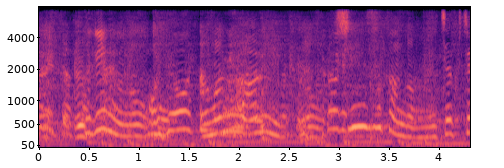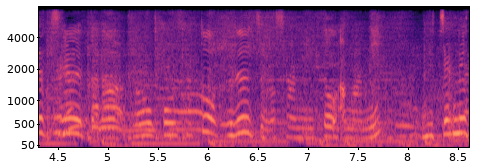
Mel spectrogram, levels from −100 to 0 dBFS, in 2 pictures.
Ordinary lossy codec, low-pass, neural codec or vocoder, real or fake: none; 7.2 kHz; codec, 44.1 kHz, 7.8 kbps, Pupu-Codec; fake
